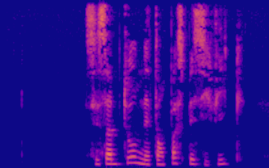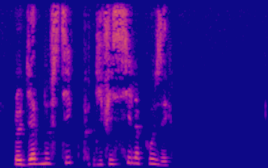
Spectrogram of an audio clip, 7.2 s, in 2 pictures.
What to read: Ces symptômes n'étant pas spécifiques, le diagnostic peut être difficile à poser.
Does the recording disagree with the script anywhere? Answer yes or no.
yes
